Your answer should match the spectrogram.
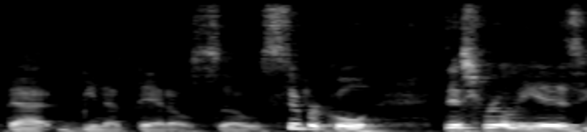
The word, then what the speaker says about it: Vinateros: so they called themselves binateros or Spanish for winemaker so the v in Spanish is pronounced like a b so it's not Vena teros I mean if you say vinataros it's fine uh but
